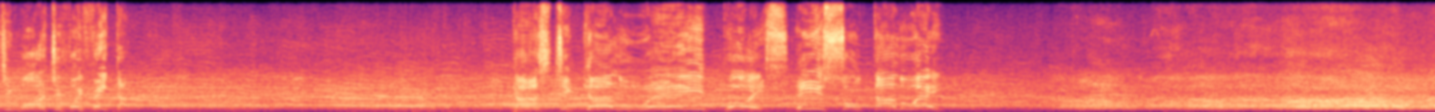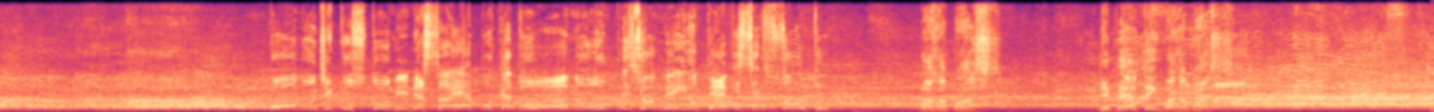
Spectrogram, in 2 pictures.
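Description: A man addresses a crowd loudly from a balcony, his voice carrying outdoors.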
